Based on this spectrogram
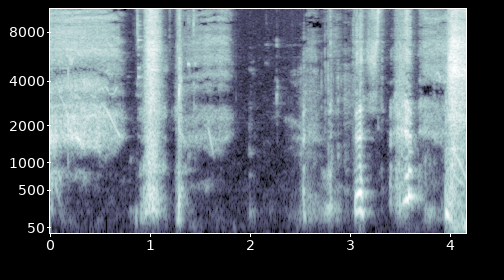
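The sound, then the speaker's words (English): Wet slurping and mouth sounds from eating off a spoon, several short irregular bursts with quiet gaps between, fairly loud, with brief breathy noises mixed in. “It's like, oh yeah, slurp it, baby, slurp it.”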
